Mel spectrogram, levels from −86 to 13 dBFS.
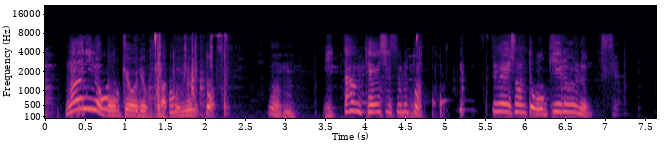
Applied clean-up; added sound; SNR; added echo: neural mask model RNNoise.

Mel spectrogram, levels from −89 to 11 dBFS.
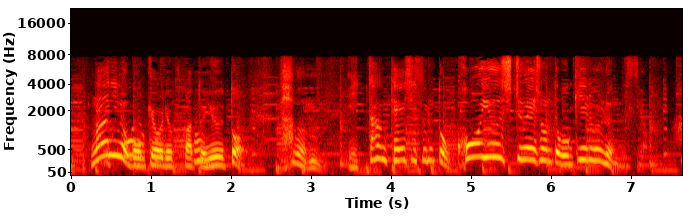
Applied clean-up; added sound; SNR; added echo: none; none; none; none.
